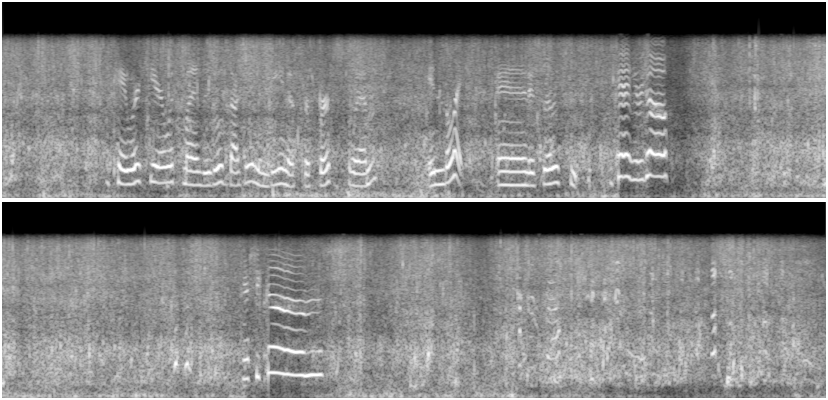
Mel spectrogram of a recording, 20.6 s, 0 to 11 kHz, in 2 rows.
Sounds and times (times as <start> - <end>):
Speech: 1.3 - 4.7, 5.3 - 8.4, 13.3 - 14.4.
